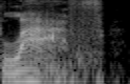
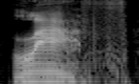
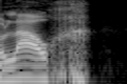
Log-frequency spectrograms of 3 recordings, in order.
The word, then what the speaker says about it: laugh: They can make us laugh. Let's look at the pronunciation of that word. Laugh. No lauch. Laugh.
